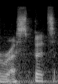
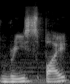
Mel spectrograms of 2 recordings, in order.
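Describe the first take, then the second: First: The second syllable sounds like 'spit'. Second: The second syllable sounds like 'spite'. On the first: "some prefer respite as in spitting" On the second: "always call it respite, as it's spiteful"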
